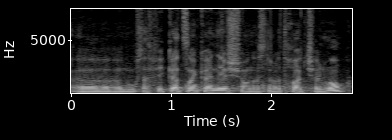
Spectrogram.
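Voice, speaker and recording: A man's voice: deep voice, level tone, quick pace, mellow, a little hiss or hum. A man in his twenties from the Paris region introducing himself as a basketball player, with many fillers. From Paris region, France. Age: 20s. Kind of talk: self-introduction.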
